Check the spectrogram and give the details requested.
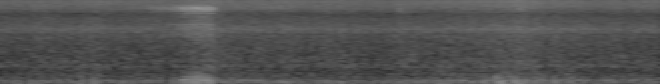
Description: Snoring sleeping dog. Listen carefully.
